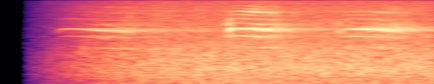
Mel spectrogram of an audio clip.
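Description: A steady hiss of outdoor ambience fades in from silence. Over it, three short, high, flat whistled calls sound about two-thirds of a second apart.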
